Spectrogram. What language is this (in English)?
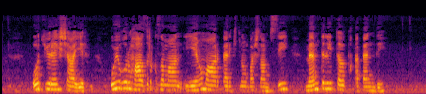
Uyghur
